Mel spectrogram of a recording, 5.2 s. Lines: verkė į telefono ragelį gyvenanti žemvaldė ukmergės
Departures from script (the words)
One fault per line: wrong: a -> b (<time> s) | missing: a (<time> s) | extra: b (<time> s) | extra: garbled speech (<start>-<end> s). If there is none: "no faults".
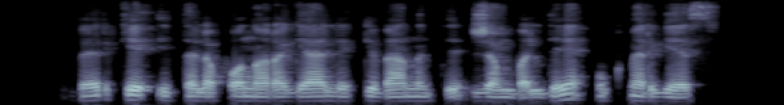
no faults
